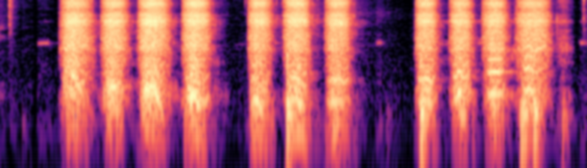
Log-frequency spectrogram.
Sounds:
Sniff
